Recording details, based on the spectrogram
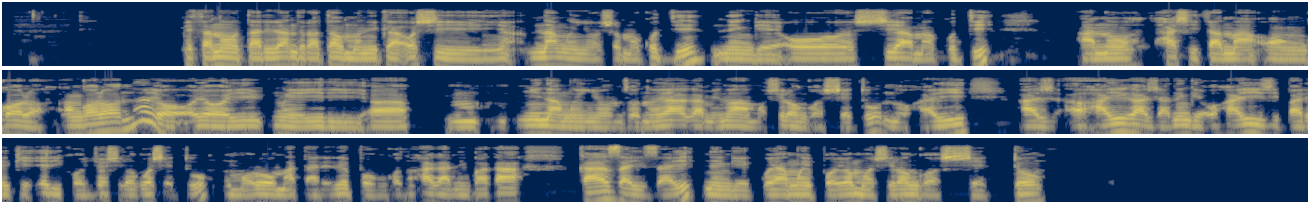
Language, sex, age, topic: Oshiwambo, male, 25-35, agriculture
